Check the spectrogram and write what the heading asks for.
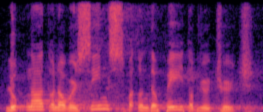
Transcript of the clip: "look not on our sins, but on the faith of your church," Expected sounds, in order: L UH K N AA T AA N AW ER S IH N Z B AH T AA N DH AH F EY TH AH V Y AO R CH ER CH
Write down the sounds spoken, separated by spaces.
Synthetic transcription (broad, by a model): L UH K N AA T AA N AW ER S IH N S B AH T AA N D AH F EY T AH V Y AO R CH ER CH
